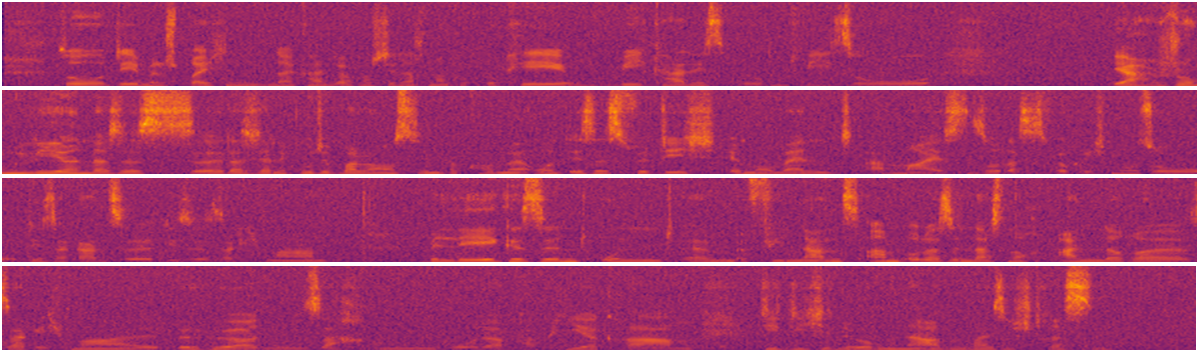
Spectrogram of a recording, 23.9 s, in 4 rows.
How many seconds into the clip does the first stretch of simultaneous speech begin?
none

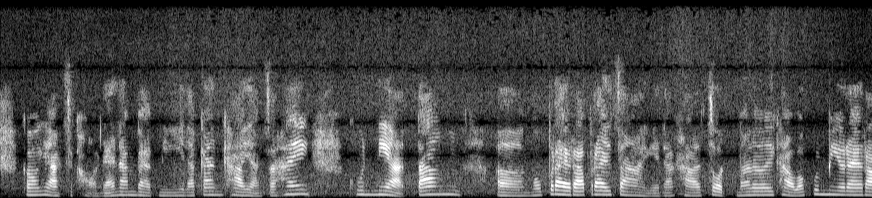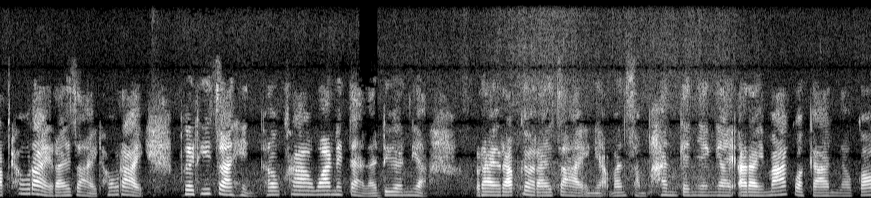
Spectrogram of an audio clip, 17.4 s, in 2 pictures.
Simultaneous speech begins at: none

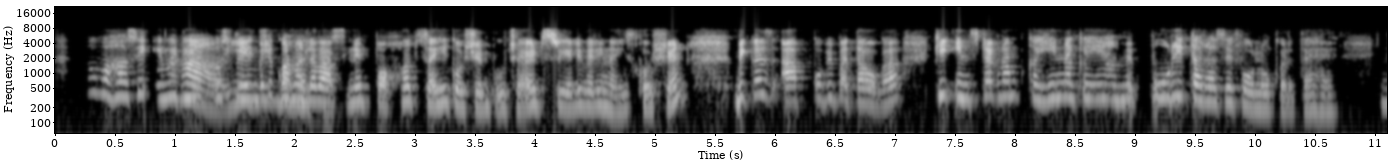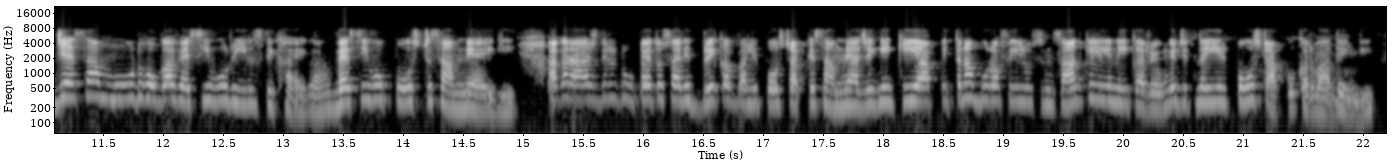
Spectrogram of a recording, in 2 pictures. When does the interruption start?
1 s

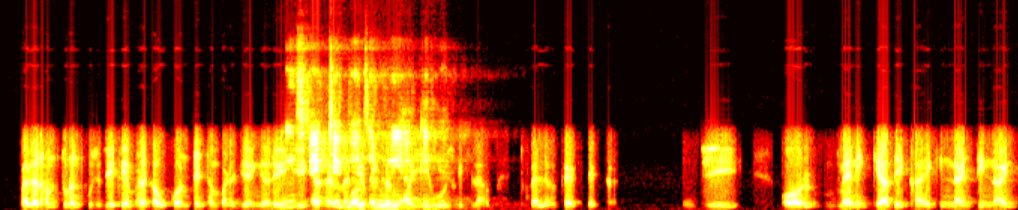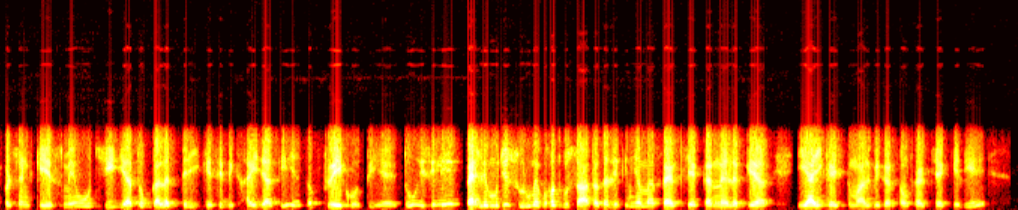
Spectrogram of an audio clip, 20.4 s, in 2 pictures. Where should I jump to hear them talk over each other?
3 s

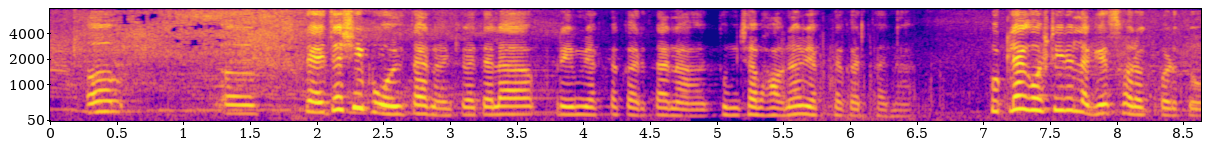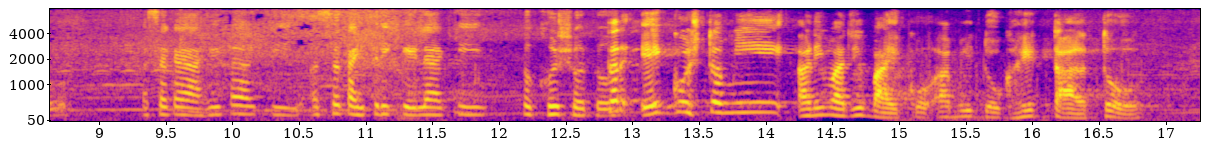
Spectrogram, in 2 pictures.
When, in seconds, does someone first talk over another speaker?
none

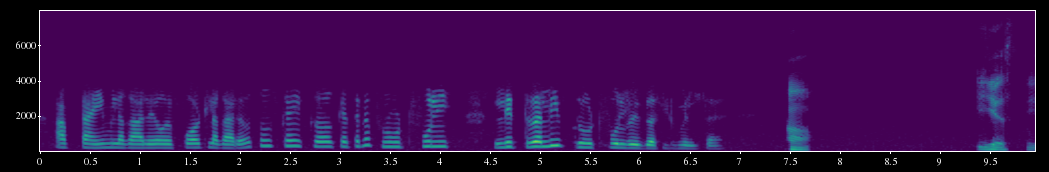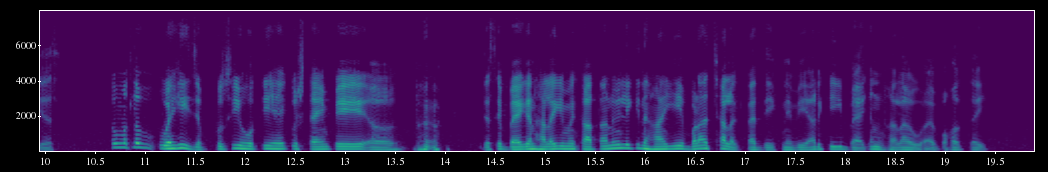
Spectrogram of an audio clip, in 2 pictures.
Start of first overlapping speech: none

